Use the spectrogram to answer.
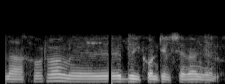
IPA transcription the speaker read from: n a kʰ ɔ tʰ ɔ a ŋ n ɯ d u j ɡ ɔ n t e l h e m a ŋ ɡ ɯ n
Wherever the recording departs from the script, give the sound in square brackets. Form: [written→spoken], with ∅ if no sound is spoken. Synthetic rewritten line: n a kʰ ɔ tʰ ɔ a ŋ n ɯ d u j [ɡ→k] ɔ n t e l [h→s] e [m→n] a ŋ ɡ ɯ n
